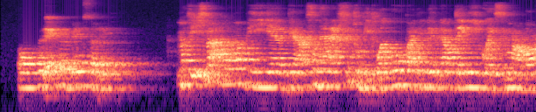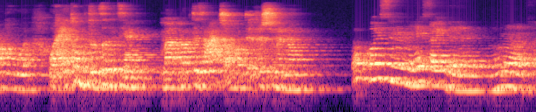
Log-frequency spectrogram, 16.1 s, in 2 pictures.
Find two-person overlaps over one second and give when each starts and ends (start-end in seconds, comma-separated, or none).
none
